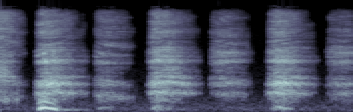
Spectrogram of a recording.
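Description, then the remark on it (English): Rapid, deep breathing done as fast as possible: about seven loud, breathy in-and-out bursts in quick, steady succession, deliberate hyperventilation, with no talking. “And now if you really want to do something rather remarkable, start breathing really deeply as fast as you can, like this.”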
